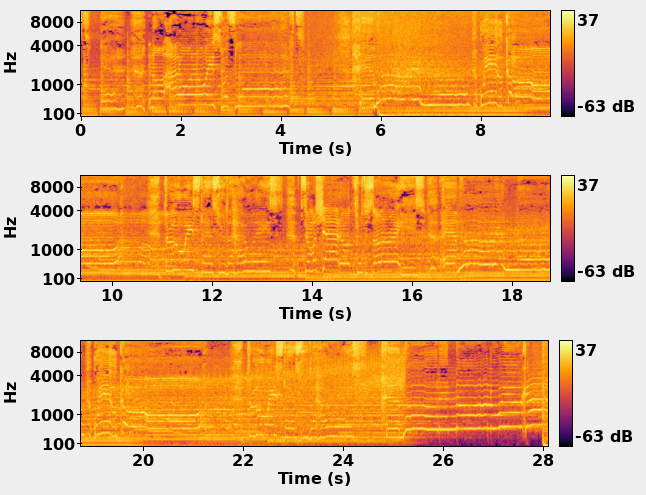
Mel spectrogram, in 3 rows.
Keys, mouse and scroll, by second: 7.9 click, 12.8-28.0 drag.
